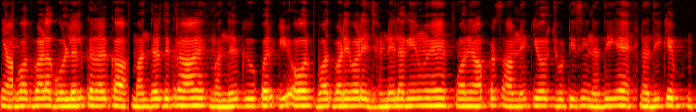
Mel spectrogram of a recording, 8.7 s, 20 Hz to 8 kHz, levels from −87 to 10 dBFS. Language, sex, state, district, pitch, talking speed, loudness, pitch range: Hindi, male, Chhattisgarh, Balrampur, 190 Hz, 225 wpm, -19 LUFS, 185-195 Hz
